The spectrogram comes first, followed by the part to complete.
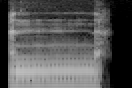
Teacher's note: The lam is silent. So we are pronouncing or articulating the a straight into the noon with the shadda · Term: sun letter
